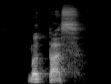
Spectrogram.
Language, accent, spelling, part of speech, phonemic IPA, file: French, France, mot de passe, noun, /mo d(ə) pas/, LL-Q150 (fra)-mot de passe.wav
- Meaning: 1. password (word relayed to a person to gain admittance to a place or to gain access to information) 2. password (string of characters used to log in to a computer or network)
